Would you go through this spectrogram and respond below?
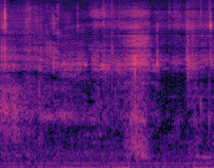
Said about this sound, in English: Crunchy crunch on the leaves in the forest.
